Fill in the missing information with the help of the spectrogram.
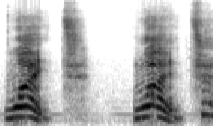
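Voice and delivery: high, loud shocked "What?". Real, not acted. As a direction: squeak it in disbelief.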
